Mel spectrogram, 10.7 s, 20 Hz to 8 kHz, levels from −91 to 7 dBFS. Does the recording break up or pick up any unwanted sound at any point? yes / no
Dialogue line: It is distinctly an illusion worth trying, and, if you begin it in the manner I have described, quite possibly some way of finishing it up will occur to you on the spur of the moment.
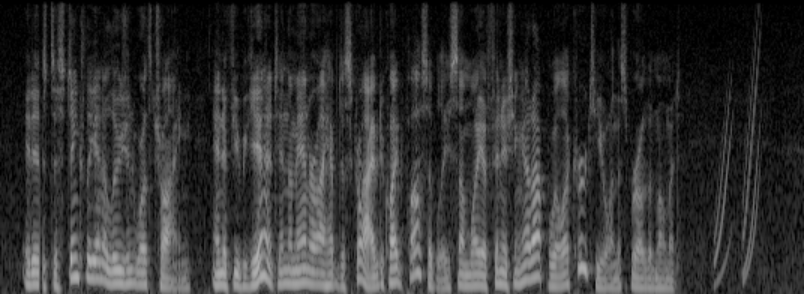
yes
